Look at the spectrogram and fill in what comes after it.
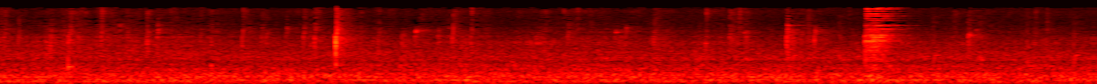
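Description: Bread-stuffed dahi bhalla patties shallow-frying in hot oil in a nonstick pan, a steady sizzle. A steel spoon clinks against the pan twice, the second time about four seconds in.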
